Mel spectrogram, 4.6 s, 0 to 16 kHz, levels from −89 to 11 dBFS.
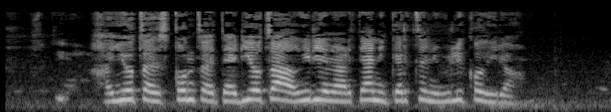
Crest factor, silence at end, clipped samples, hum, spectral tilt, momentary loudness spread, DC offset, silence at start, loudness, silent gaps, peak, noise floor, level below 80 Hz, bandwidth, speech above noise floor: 18 dB; 0.7 s; under 0.1%; none; -2.5 dB/octave; 18 LU; under 0.1%; 0.4 s; -21 LUFS; none; -4 dBFS; -51 dBFS; -66 dBFS; 11.5 kHz; 31 dB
